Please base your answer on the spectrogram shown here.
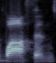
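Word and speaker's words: Wathen's: Yeah, I've met a guy who's an artist, and he's like a third generation non-distiller, and he pronounces it Wathans. So I go with Wathan.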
